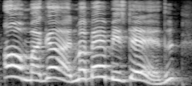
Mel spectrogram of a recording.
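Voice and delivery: high, hammed-up Italian wail; mock Italian accent. Commentator imitates a parent finding the baby, in mock Italian accent. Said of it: "I don't know why I went Italian".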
